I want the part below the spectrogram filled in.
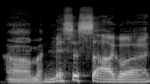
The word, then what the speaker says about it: Mississauga: And he's got like – he's from – I can't even pronounce this – Mississauga, Ontario. He's Canadian. – Mississauga, just west of Toronto.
